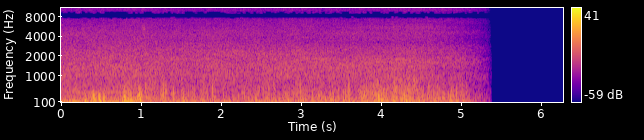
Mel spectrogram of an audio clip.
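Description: Wind buffeting the microphone of a phone filming from a moving car on a freeway, over rumbling road noise. The sound cuts off abruptly to silence a little over five seconds in.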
